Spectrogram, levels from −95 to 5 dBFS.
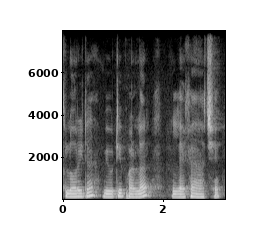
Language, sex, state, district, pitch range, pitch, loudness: Bengali, male, Tripura, West Tripura, 130-155 Hz, 140 Hz, -16 LUFS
